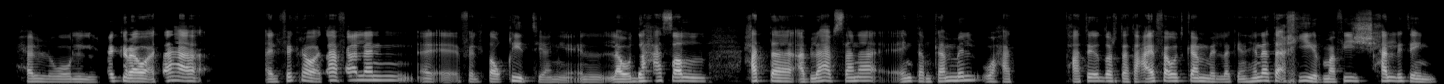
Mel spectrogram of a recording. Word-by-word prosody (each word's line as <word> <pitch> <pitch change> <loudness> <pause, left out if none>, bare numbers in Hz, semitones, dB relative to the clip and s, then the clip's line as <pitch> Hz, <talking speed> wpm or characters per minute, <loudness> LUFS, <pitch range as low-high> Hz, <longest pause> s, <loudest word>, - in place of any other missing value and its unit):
حلو 135 -2 -5
والفكرة 125 +5 +2
وقتها 160 +4 +4 0.7
الفكرة 170 +8 -1
وقتها 165 +8 +3
فعلًا، 195 +1 +2 0.5
آآ، 135 -1 -6
آآ، - - -10
في 130 - -9
التوقيت، 130 +4 -2
يعني 110 -1 -9
ال 115 -1 -9
لو 120 0 +5
ده 155 +4 +2
حصَل 165 -2 +2 0.4
حتّى 160 -3 +3
قبلها 140 +7 +2
بسَنة، 170 +1 -1
أنت 150 0 -6
مكمِّل 175 +8 -1
وهت 125 -2 -5 0.5
هتقدَر 155 +4 0
تتعافى 145 +2 +2
وتكمِّل، 155 -5 +1
لكن 125 0 -6
هنا 160 +6 +1
تأخير 160 -6 0
ما 125 - +2
فيش 165 +3 -2
حل 165 -1 +2
تاني. 130 -7 -3
150 Hz, 130 wpm, -26 LUFS, 130-165 Hz, 0.7 s, لو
